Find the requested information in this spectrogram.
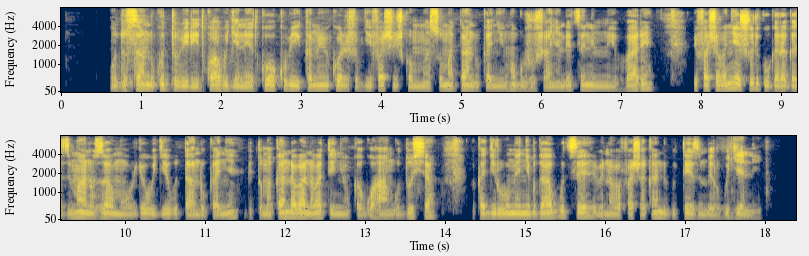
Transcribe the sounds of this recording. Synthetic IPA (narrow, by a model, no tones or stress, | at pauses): udusaːndukutuβiɾitwaːβuɟe̞nejetkwowokuβiːkamiβiko̞ɾe̞ːʃo̞bɟiːfaʃiːʃkwamumaso̞mataːndukaɲeŋoɡuʃuʃaːɲande̞t͡se̞nimiβaɾe̞ | βifaʃaβaɲe̞ːʃuːɾikuɡaɾaɡazimhaːno̞zaːβomuβuɾjɟo̞βuɟijeβutaːndukaɲe̞βitumakaːndiaβaːnaβatiɲukaɡuhaːŋɡuduçaβakaɟiɾuβume̞ɲibɡaːɡut͡se̞βinaβafaʃakaːndiɡute̞ːzimbe̞ɾuβuɟe̞ni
